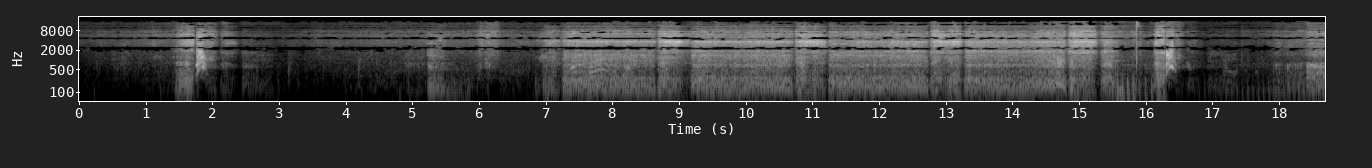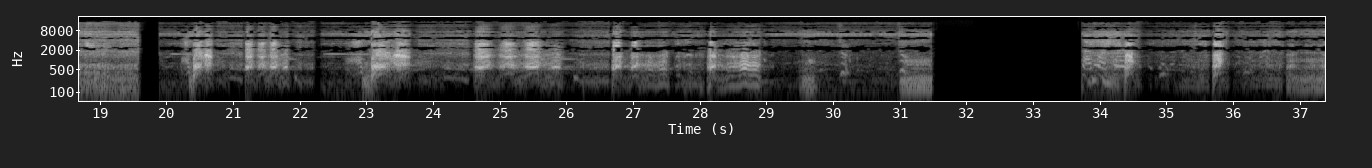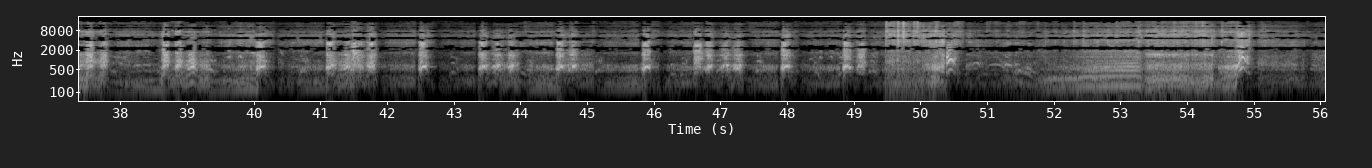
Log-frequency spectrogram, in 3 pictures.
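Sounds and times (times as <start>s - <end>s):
dog barking: 1.8s - 2.1s, 16.2s - 16.6s, 20.2s - 22.0s, 22.8s - 23.8s, 24.6s - 26.1s, 26.7s - 27.2s, 34.2s - 34.7s, 35.7s - 36.0s, 38.6s - 50.7s, 54.7s - 55.1s.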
